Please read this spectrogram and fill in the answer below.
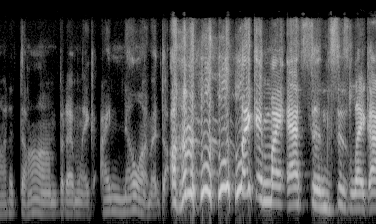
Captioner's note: laughs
